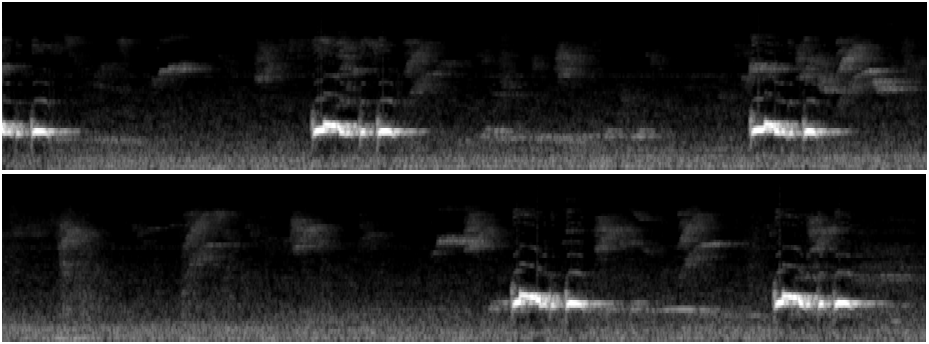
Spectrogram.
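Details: Crossbred zebra dove singing kalung tempuk style song to prompt other doves to join in: five rolling, low coos, each a quick stutter then a held note, spaced about two to three seconds apart over a quiet background.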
